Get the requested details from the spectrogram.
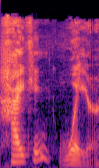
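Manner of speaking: gentle, soft mother's voice. Retelling a conversation with their mom, imitating mom's voice. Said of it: "I'm mimicking my mom".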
